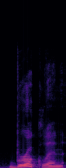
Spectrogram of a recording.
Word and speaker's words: Brooklyn: in Brooklyn in Brooklyn Brooklyn a two-syllable word one of the syllables will be stressed what do you hear as being stressed Brooklyn Brooklyn definitely it's that first syllable Brooke Brooke Brooklyn Brooklyn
